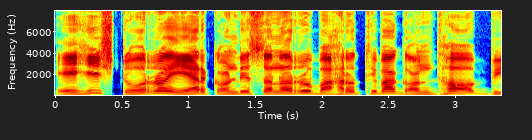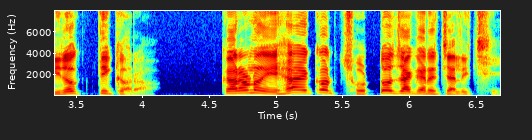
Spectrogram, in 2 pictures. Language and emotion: Odia, disgusted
